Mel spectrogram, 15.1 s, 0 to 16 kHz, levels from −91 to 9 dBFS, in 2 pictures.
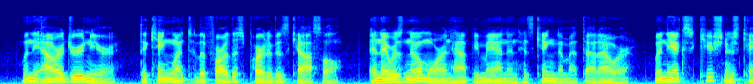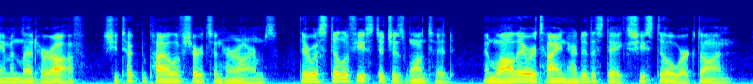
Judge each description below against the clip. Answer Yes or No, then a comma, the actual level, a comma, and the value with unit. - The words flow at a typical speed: No, fast, 260 wpm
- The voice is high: No, low, 100 Hz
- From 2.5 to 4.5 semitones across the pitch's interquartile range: Yes, average, 3.9 semitones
